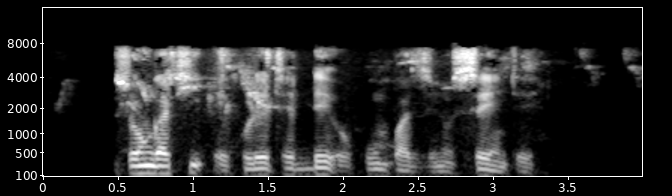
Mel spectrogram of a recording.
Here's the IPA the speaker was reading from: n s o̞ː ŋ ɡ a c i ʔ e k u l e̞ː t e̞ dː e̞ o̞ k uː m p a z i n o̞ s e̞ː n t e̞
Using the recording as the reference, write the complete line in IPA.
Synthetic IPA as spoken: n s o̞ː ŋ ɡ a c i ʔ e k u l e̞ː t e̞ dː e̞ o̞ k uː m p a z i n o̞ s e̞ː n t e̞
